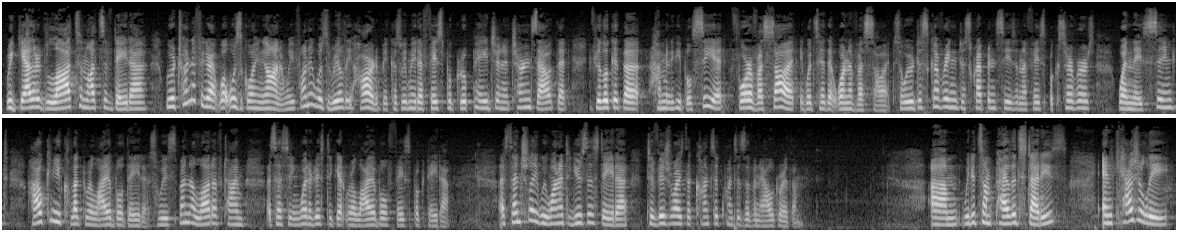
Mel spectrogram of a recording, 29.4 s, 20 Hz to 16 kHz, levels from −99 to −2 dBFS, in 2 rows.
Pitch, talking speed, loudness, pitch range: 220 Hz, 235 wpm, -24 LUFS, 205-245 Hz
